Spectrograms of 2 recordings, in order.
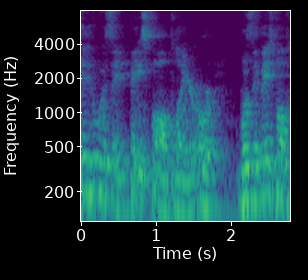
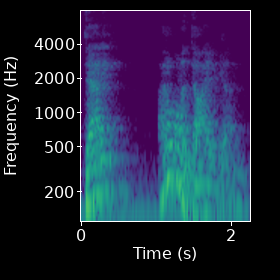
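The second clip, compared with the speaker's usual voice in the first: quoting daughter softly; 3 semitones lower, 7 dB quieter than usual. Retold or imitated. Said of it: "and I quote".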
